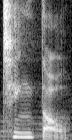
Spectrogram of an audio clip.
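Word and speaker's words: Tsingtao: people and because the west pronounces the alphabet q different to the east they had to label it ting tao with a ts instead of a q just so the folks back home don't call their product quintal beer and then during world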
